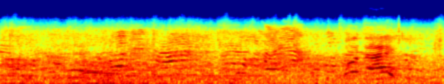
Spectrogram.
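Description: Many young children chattering and calling out at once, their high voices overlapping, with one child's louder high-pitched call near the end.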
